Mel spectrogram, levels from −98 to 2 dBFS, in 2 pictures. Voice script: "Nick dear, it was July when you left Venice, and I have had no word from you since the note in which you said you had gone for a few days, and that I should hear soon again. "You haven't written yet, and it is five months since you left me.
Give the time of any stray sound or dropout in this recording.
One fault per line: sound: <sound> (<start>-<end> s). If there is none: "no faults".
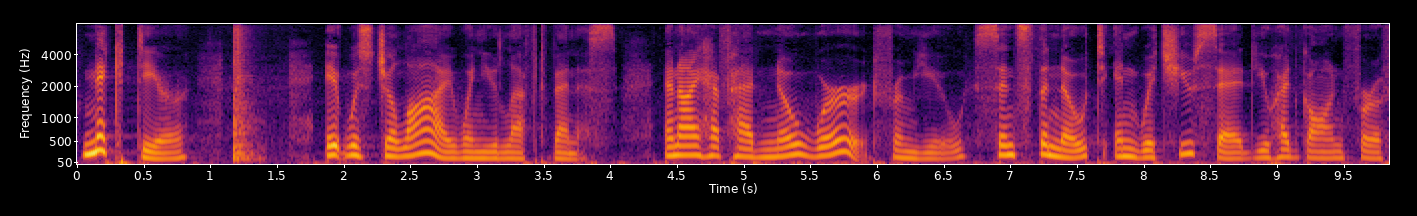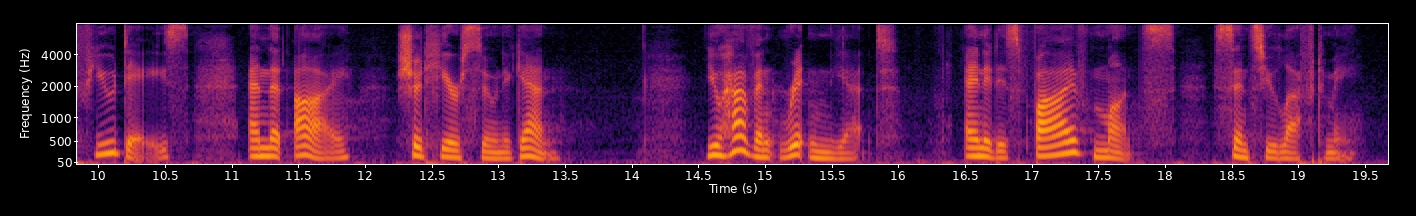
sound: thud (1.2-1.4 s)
